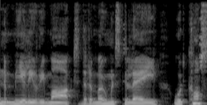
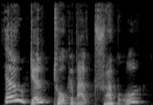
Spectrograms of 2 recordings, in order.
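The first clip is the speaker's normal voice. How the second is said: Duchess voice; 10 semitones higher than usual. A narrator's reading.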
